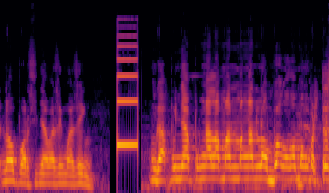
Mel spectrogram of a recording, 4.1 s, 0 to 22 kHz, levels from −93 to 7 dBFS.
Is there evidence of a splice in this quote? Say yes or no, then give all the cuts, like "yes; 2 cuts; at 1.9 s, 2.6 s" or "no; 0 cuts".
yes; 1 cut; at 1.7 s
